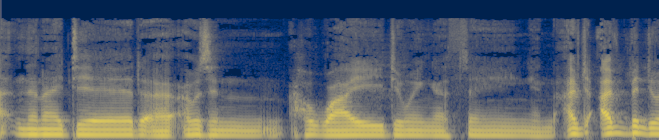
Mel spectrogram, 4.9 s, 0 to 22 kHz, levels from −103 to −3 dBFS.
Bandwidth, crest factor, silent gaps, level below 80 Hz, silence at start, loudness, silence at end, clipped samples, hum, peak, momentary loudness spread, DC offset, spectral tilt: 13.5 kHz; 18 dB; none; -48 dBFS; 0 s; -22 LUFS; 0 s; under 0.1%; none; -2 dBFS; 9 LU; under 0.1%; -7.5 dB/octave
